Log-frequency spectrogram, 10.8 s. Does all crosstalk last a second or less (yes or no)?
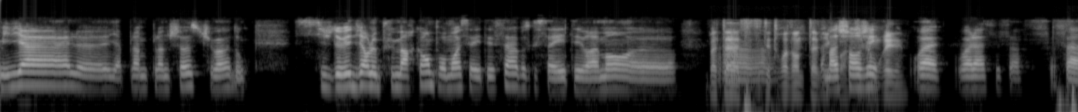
no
